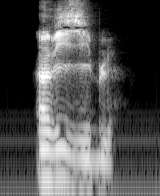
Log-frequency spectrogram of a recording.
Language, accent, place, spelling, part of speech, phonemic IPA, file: French, France, Lyon, invisibles, adjective, /ɛ̃.vi.zibl/, LL-Q150 (fra)-invisibles.wav
- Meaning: plural of invisible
